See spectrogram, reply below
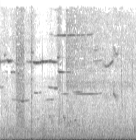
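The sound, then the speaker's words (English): A busy bus station in Northampton with a steady low engine rumble and hiss of bus air brakes, a high whine drifting over the top, continuous and fairly loud with no one speaking. “Ooh, there's a cafe in that bus station.”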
